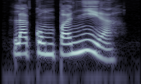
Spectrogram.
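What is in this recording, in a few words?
"compania", Spanish, female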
